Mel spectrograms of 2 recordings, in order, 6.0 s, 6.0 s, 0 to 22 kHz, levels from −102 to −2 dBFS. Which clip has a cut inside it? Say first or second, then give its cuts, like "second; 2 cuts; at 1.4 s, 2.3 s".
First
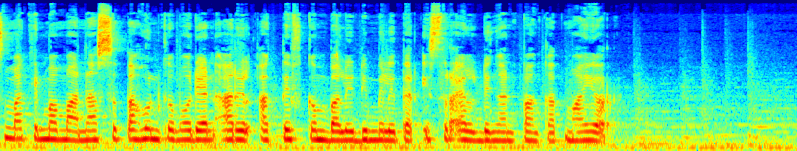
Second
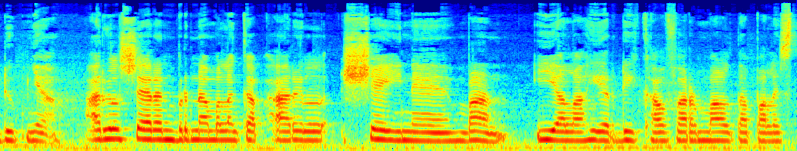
first; 1 cut; at 4.7 s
